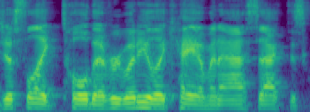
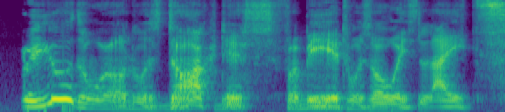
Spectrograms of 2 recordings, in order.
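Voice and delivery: put-on animated movie character voice, wide swooping pitch; 2 semitones lower than usual. Speaker quotes a line in a Bane voice. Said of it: "I love talking in Bane voice".

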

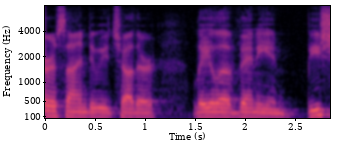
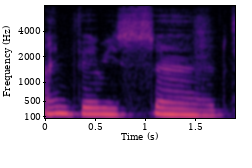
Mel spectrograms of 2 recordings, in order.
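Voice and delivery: mock little moping child voice, soft, high, sad, drawn out; 6 semitones higher, 6 dB quieter than usual. Imitating how a contestant talks when sad: imitating Kovid sounding sad like a child. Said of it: "when he's sad, he's like".

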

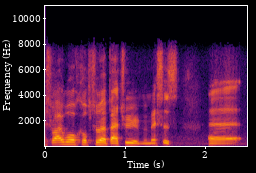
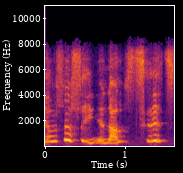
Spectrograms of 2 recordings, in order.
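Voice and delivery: very high, slow frantic blurt. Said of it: "mate, I was like".

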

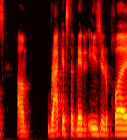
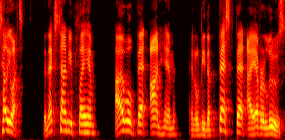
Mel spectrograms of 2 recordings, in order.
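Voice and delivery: high-pitched, grandly theatrical delivery. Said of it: "making a grand theatrical statement".

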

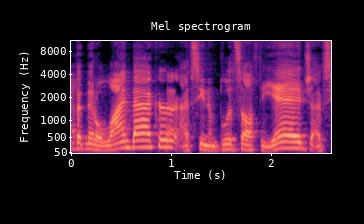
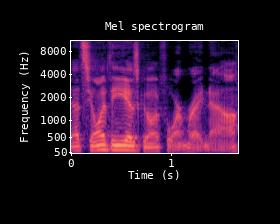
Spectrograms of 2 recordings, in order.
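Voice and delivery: dripping, super-sarcastic delivery; 5 semitones lower, 5 dB quieter than usual. Joking about a football player with co-hosts: super sarcastic. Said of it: "I'm saying super sarcastically".

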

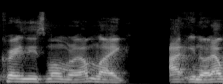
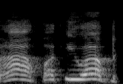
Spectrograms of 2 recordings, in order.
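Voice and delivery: mimicked screaming, much higher; 10 semitones higher than usual. Retelling a woman being pushed back while threatening the speaker, retelling her screaming. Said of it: "she's screaming".

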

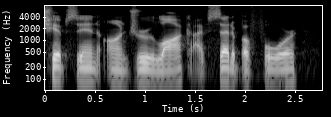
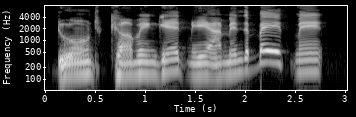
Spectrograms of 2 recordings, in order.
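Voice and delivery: high, creepy, lurking creature voice; 6 semitones higher than usual. Everyone in the house asleep, alone in the basement, in a creature-in-the-basement voice. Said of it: "that's like my I'm a creature in the basement voice".

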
